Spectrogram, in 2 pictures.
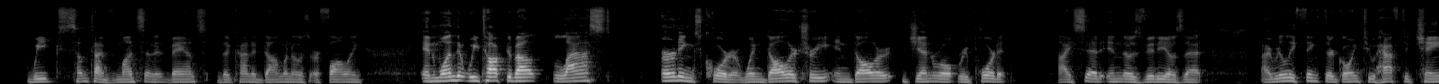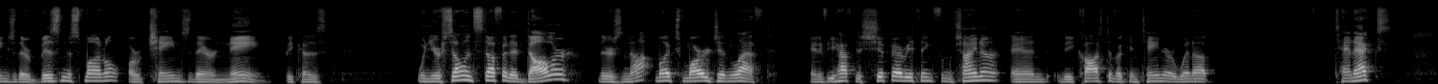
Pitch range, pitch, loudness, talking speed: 120-160 Hz, 135 Hz, -29 LUFS, 165 wpm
